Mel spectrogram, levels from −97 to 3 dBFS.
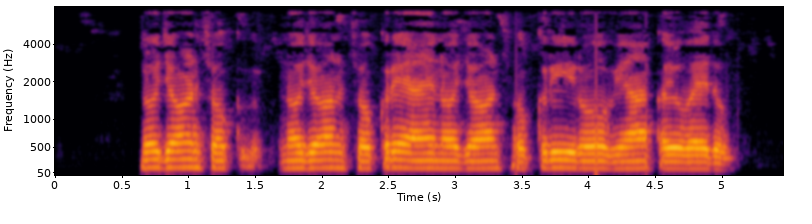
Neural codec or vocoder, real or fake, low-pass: none; real; 7.2 kHz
